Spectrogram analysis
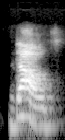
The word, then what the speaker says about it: doubt: So when we are pronouncing it, we are not supposed to say the B. We are not supposed to doubt. No, is doubt. Doubt. But when we are writing it, the B must be there.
